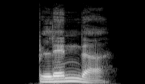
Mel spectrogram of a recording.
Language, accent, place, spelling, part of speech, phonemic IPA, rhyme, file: German, Germany, Berlin, Blender, noun, /ˈblɛndɐ/, -ɛndɐ, De-Blender.ogg
- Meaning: agent noun of blenden; a show-off; a poseur (one who behaves affectedly and overstates their achievements in order to make an impression)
